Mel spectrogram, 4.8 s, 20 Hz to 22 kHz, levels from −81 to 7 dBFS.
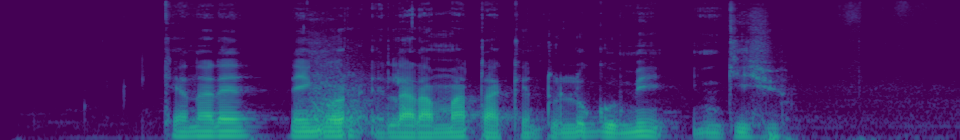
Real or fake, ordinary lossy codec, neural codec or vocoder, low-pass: fake; none; vocoder, 44.1 kHz, 128 mel bands every 256 samples, BigVGAN v2; none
